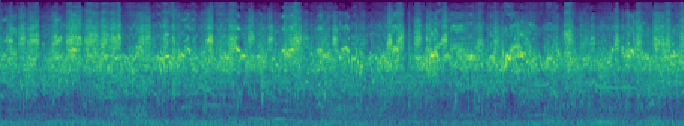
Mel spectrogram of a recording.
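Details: Aviary of Australian budgerigars singing and chirping happily; bright, continuous warbling with quick chirps and trills overlapping from many birds.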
